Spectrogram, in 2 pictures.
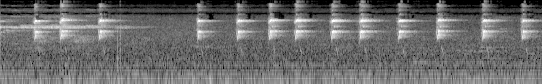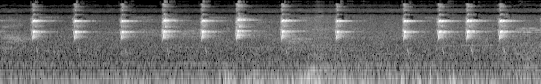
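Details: A Sri Lankan squirrel gives sharp, high chipping alarm notes in quick rhythmic bouts over a low rumble, signalling toward an enemy.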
